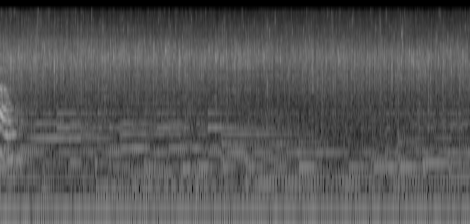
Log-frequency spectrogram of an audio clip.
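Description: Kingfish fillets frying in a hot pan of bubbling butter: a steady, crackling sizzle.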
